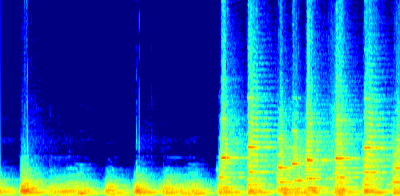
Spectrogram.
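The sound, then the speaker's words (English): Low, buzzy brass notes of the big bass tuba of the wooden soldiers' band tuning up sound in short swelling phrases, then a brighter, fuller burst of brass chords joins in with sharp, punchy attacks. “And now, let's listen to the big bass tuba tuning up.”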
